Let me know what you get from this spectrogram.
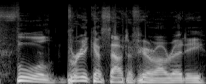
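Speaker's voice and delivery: weary, annoyed groaning character voice. Voicing a sentient sword speaking in a hero's mind: groaning sword voice. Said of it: "the sword groans and says".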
